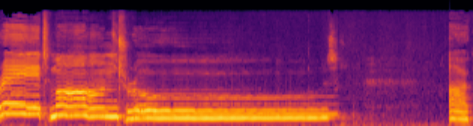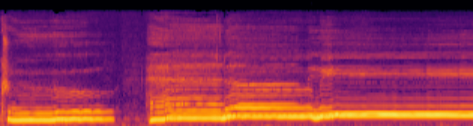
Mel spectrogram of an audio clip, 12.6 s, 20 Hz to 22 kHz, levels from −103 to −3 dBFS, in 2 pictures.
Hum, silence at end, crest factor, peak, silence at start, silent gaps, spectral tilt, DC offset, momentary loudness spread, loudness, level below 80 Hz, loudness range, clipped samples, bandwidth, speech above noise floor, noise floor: none; 0 s; 12 dB; -8 dBFS; 0 s; none; -6.5 dB/octave; 0.1%; 6 LU; -19 LUFS; -56 dBFS; 6 LU; under 0.1%; 14.5 kHz; 34 dB; -51 dBFS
